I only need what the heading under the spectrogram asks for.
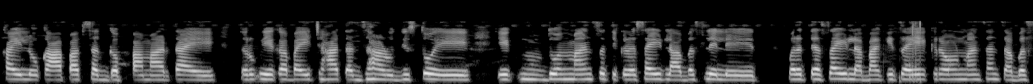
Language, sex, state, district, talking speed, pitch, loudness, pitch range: Marathi, female, Maharashtra, Dhule, 170 wpm, 230 Hz, -16 LUFS, 220-240 Hz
